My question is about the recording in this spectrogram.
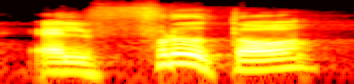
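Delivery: slow, drawn-out prompt to repeat; leading a repeat-after-me. Shown as a demonstration. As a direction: stretch it out for the audience to echo. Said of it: "diga conmigo".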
